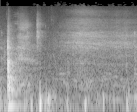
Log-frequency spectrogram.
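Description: Rubbing creaks and low knocks come from a loose microphone stand being tightened. A few dull thuds are scattered through a faint, rustling background, with no voices.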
